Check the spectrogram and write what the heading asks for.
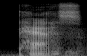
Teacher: The vowel is a short a and then you hit the double s. For that s sound, your teeth need to be nearly closed, creating a sharp hiss.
